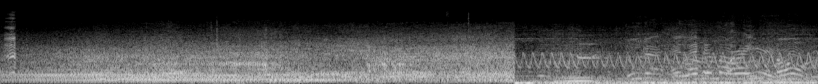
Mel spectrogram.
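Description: Car engine and road noise heard from inside the cabin while driving, a steady drone whose pitch rises slightly. About five seconds in it cuts abruptly to loud music with heavy bass and a wavering higher line.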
